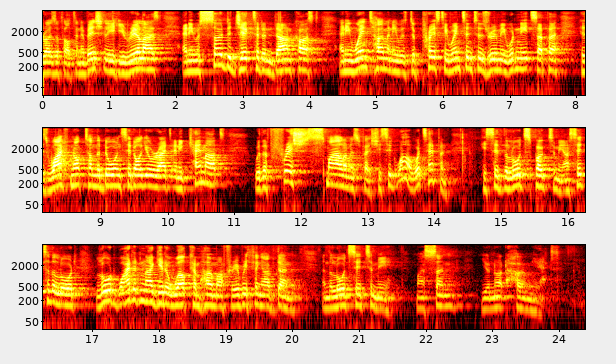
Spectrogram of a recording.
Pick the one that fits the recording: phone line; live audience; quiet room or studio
live audience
